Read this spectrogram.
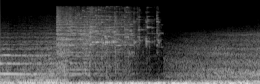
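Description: Glass shatters and scatters loudly.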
